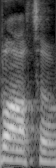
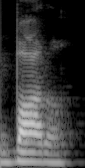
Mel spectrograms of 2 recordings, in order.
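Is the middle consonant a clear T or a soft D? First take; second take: clear T; soft D. First: The middle consonant is a clear T sound. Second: The middle consonant sounds like a soft D. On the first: The speaker calls it wrong. "It's not a bottle" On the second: The speaker calls it right. "it's going to be said like a D. So, we say bottle"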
